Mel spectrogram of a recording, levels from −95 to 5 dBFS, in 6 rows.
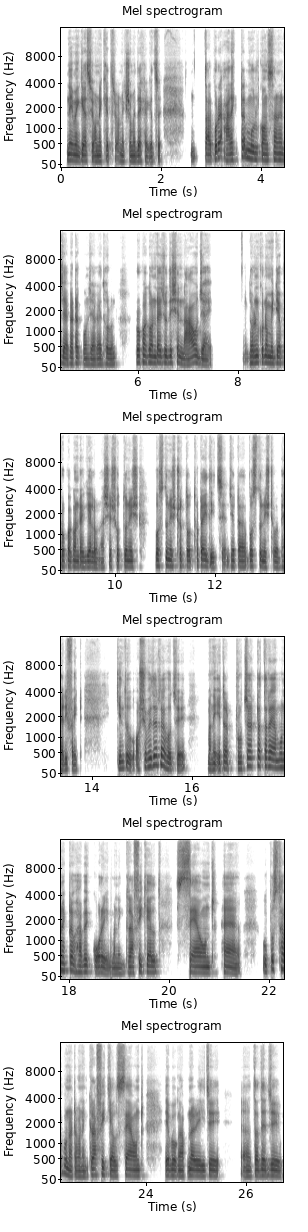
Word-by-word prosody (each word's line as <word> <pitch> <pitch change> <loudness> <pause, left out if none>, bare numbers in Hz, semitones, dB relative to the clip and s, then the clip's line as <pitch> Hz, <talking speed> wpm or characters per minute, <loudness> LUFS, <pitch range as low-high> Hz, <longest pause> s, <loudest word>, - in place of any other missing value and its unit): নেমে 120 -2 +3
গেছে 115 -1 +4
অনেক 110 -1 +1
ক্ষেত্রে, - - -2
অনেক - - -3
সময় 110 +1 0
দেখা 110 - -2
গেছে। - - -1 0.9
তারপরে - - +3
আরেকটা 130 +1 0
মূল 145 -2 +2
কনসার্ন 130 +2 +2
এর - - -4
জায়গাটা 115 +2 +1
কোন 110 - -3
জায়গায়, 105 0 -1
ধরুন 110 -1 -1 0.4
প্রোপাগান্ডায় 140 -1 +1
যদি 135 +1 +1
সে 150 - +1
নাও 105 +7 +3 0.2
যায়, 100 -2 -3 0.8
ধরুন 135 +1 +1
কোন 145 - +2
মিডিয়া 125 0 +2
প্রোপাগান্ডায় 115 -2 0
গেল 110 -2 +3
না। - - -6
সে 115 - -1
সত্যনিষ্ঠ, 120 -2 0 0.4
বস্তুনিষ্ঠ 125 -1 0 0.2
তথ্যটাই 125 +1 +1
দিচ্ছে; 105 +1 +1 0.2
যেটা 120 -1 0 0.2
বস্তুনিষ্ঠ, 120 -2 +1 0.2
ভেরিফাইড। 115 +1 0 0.8
কিন্তু 145 +1 +1 0.2
অসুবিধাটা 205 +5 +2
হচ্ছে 120 0 +1 0.6
মানে 120 +2 +1
এটার 135 -1 +1 0.2
প্রচারটা 180 +9 +1
তারা 180 -1 +3
এমন 160 +1 0
একটাভাবে 135 -4 0 0.2
করে 120 -2 +3 0.2
মানে 105 0 -3 0.2
গ্রাফিক্যাল, 125 +2 +2 0.7
সাউন্ড, 120 -2 +2 0.2
হ্যাঁ, 115 -5 +2 0.6
উপস্থাপনাটা; 155 - 0
মানে 105 0 -2
গ্রাফিক্যাল, 130 -2 +1 0.2
সাউন্ড 115 -2 +2 0.5
এবং 120 -1 +1
আপনার 115 +1 +1
এই 110 - 0
যে 120 - +4 0.6
আ - - +1 0.2
তাদের 120 0 +1
যে 120 - +3
125 Hz, 135 wpm, -23 LUFS, 115-135 Hz, 0.9 s, গেছে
